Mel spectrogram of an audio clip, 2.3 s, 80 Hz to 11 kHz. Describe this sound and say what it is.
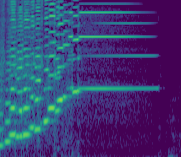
A chromatic harmonica recorded in mono with my AKG C214 on my stairs.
